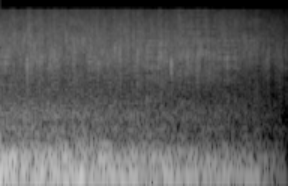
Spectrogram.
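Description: Sound effect for a fiery animated logo: a deep rumble with crackling noise, the tail of a boom, fading steadily.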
